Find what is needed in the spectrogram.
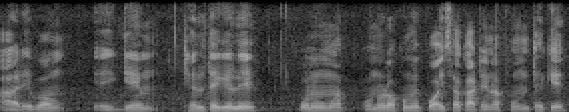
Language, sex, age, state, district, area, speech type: Bengali, male, 18-30, West Bengal, Howrah, urban, spontaneous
